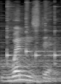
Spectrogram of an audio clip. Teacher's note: It's Wednesday. The D is silent. Sometimes it's pronounced as Wednesday, but the proper way to say it is Wednesday.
